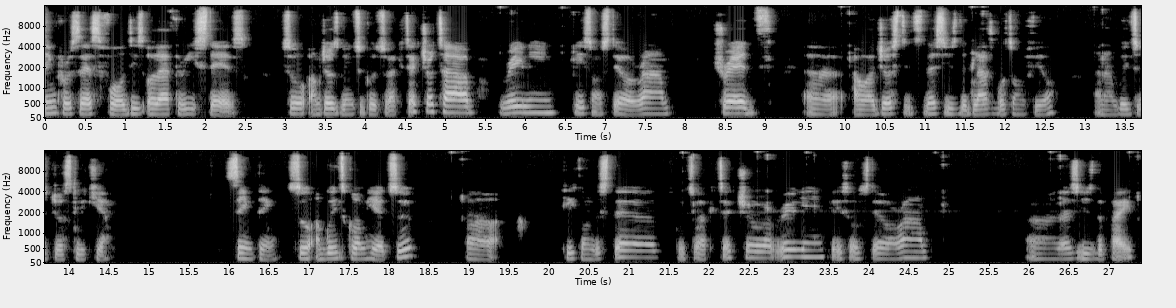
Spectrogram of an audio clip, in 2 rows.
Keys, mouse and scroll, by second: 15.6-15.9 scroll down 1, 15.9-17.4 scroll up 1.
